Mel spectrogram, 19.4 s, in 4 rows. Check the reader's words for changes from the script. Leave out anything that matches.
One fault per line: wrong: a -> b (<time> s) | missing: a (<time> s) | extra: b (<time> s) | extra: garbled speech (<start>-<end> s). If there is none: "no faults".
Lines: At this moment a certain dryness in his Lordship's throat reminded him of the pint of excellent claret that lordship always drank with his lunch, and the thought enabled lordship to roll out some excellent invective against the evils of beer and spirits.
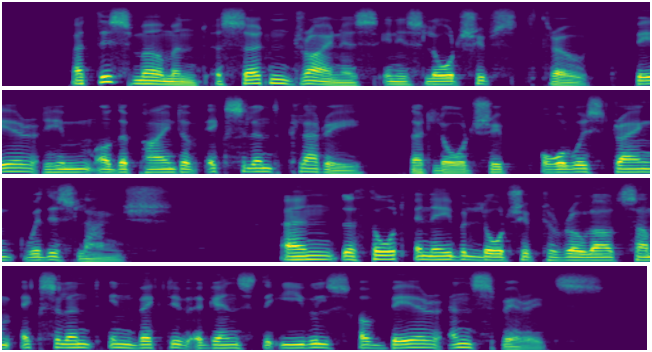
wrong: reminded -> beer (4.7 s)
